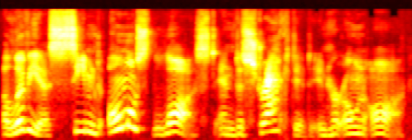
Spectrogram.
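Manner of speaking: ordinary delivery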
